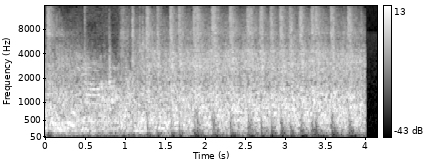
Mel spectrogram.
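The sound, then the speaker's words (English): Gunshots fired by a police officer: many loud shots in rapid, even succession, sustained for several seconds before cutting off abruptly. “He took that guy's gun away and shot him with his own gun.”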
